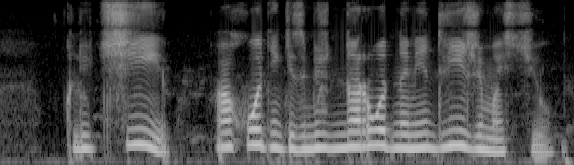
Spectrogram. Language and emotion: Russian, angry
